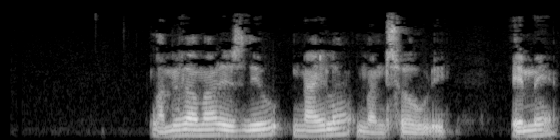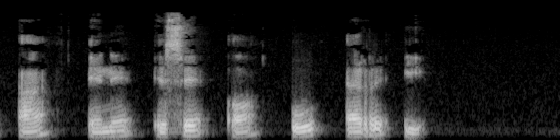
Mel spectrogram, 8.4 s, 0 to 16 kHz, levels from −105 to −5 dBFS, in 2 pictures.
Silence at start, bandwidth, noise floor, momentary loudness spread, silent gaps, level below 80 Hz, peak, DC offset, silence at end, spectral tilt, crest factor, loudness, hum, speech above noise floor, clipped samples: 1.15 s; 11.5 kHz; -84 dBFS; 11 LU; none; -68 dBFS; -10 dBFS; under 0.1%; 1.05 s; -4 dB/octave; 18 dB; -28 LUFS; none; 57 dB; under 0.1%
